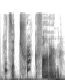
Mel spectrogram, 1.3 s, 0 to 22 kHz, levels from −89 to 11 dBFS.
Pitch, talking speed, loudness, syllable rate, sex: 190 Hz, 180 wpm, -20 LUFS, 3.9 syllables/s, female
